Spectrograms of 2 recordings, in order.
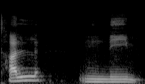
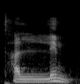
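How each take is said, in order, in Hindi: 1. दूसरे अक्षर की शुरुआत n की आवाज़ से होती है। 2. दूसरे अक्षर की शुरुआत l की आवाज़ से होती है।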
